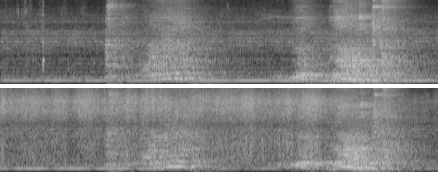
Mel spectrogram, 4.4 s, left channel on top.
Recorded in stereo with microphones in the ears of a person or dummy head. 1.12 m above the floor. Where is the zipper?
70° left (ahead or behind), 1.8 m.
